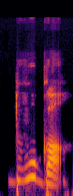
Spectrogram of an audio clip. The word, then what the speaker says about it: długo: Бо литерка эу, так, вымавящий дźвięk, звук произносится как у, у. Например, очень похоже на английское, к примеру, в словах what, why, так, то докладнее то самое, то же самое. И отповедно первое слово прочитаем яко «długo», «długo», так.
